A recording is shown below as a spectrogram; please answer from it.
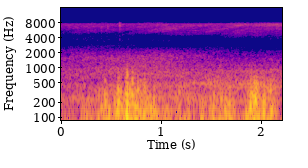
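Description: Wind buffeting the microphone: an uneven low rumble that swells about half a second in and again near the end.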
